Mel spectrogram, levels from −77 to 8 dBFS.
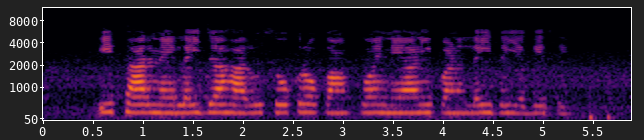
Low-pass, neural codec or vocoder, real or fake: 7.2 kHz; none; real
